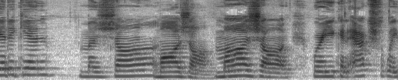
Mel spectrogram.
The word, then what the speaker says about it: Mahjong: Mahjong.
